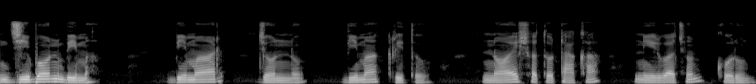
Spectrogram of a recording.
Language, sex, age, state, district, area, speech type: Bengali, male, 18-30, West Bengal, Howrah, urban, read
